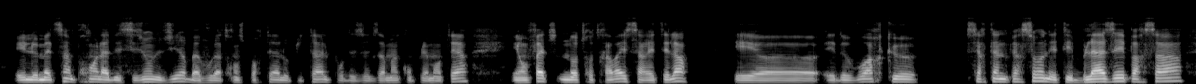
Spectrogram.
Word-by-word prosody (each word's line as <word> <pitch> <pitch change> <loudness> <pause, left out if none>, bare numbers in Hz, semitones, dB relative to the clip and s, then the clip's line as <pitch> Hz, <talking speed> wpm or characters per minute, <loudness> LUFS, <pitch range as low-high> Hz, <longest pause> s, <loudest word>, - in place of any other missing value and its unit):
et 105 - 0
le 110 -1 +5
médecin 110 +6 +2
prend 130 -2 -4
la 110 -3 +4
décision 105 +3 -2
de 110 - +2
dire: 135 +7 -2
«Bah, 95 - 0
vous 100 +2 -7
la 95 - 0
transportez 105 +2 -10
à 110 - +1
l'hôpital 115 +3 -5
pour 95 -1 -13
des 90 0 -11
examens 95 +2 -5
complémentaires» 95 +13 -4 0.5
et 100 - 0
en 100 - +2
fait, 140 +6 +6
notre 110 -1 +2
travail 130 +7 +1
s'arrêtait 100 -2 -2
là 145 +3 +3 0.5
et 100 0 +1
heu, 95 -1 0
et 100 - -4
de 105 - -2
voir 125 +6 -2
que 120 -3 0 0.5
certaines 130 0 0
personnes 130 +4 +1
étaient 110 -1 +1
blasées 130 +8 +6
par 125 -3 -1
ça, 150 +4 +2
110 Hz, 185 wpm, -22 LUFS, 100-130 Hz, 0.5 s, fait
